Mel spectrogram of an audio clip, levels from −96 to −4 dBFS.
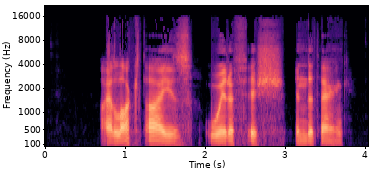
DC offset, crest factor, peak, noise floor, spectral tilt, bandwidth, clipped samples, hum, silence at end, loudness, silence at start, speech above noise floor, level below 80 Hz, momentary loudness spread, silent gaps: under 0.1%; 20 dB; -2 dBFS; -82 dBFS; -3.5 dB/octave; 16 kHz; under 0.1%; none; 0.35 s; -21 LUFS; 0.7 s; 61 dB; -62 dBFS; 10 LU; none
